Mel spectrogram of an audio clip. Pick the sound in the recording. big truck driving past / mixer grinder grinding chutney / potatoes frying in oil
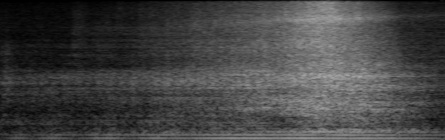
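big truck driving past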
